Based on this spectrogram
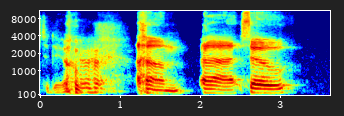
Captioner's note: laughter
